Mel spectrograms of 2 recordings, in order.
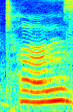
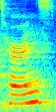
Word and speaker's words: terms: But it is also possible to describe them in terms. Everybody watch the M, not turns. Terms.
